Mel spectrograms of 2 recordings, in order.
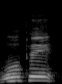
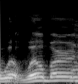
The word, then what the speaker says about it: Woolpit: And that's and how do you spell that? You said the Green Children of, how do you spell Wilburn? Woolpit.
